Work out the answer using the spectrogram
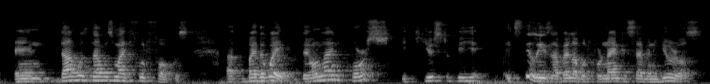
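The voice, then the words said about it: Greek accent. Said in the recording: “my Greek accent”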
